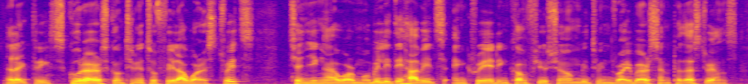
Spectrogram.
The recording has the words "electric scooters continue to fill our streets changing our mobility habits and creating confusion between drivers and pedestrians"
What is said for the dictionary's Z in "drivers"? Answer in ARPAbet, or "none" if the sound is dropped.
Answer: S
